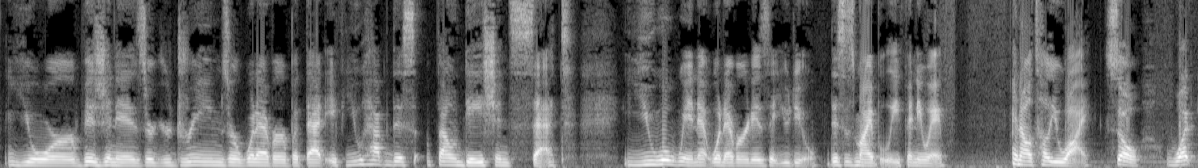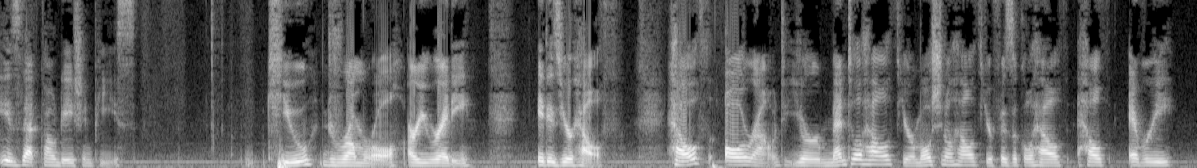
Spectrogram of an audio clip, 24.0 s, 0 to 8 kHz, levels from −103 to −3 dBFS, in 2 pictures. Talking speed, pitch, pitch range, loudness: 165 wpm, 155 Hz, 145-165 Hz, -14 LUFS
